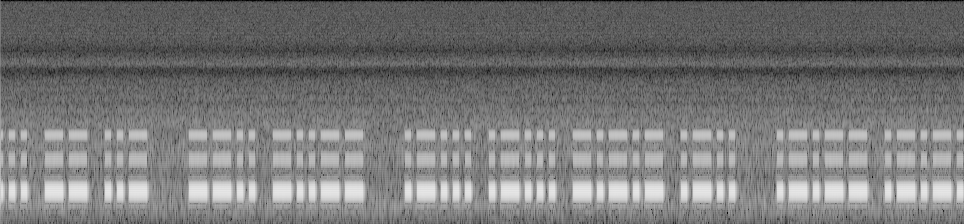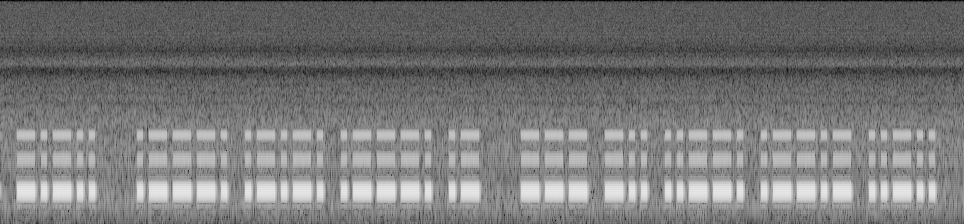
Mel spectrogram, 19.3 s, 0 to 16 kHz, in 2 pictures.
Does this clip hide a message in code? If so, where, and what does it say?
Yes: Morse code (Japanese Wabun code) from 0.0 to 19.0 s, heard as a keyed tone, machine-sent, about 20 wpm, 540 Hz. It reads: … フユ オオサカ テンキ センセイ レポート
